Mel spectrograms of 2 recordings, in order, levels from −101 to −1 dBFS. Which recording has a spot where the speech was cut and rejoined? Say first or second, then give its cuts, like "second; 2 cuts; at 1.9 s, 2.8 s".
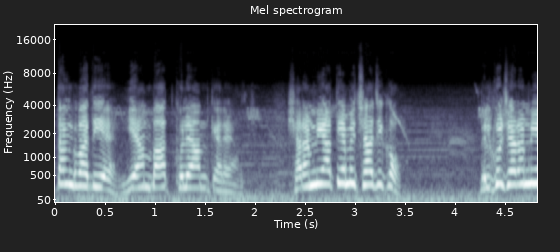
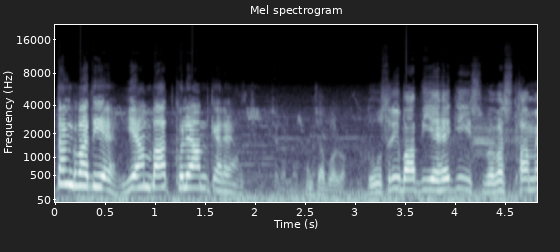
first; 1 cut; at 2.3 s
